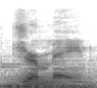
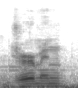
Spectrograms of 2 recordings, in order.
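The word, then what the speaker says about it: Germann: we're coming up to germain now i know it looks like german or german but is pronounced germain now this is one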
